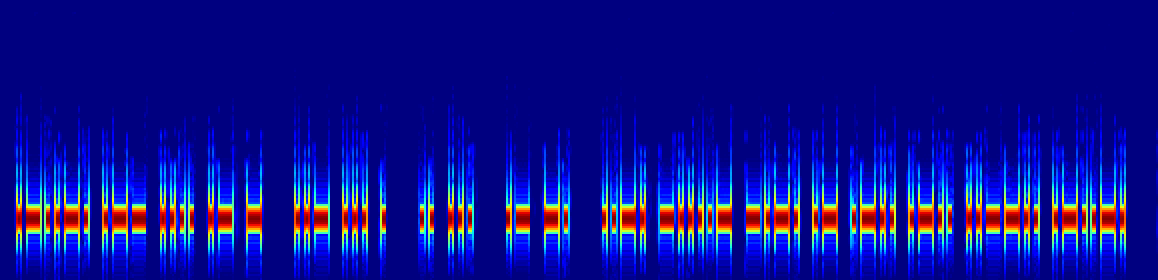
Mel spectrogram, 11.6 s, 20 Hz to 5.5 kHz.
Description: Morse code, heard as a keyed tone, about 25 wpm, 600 Hz. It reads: "WHAT USE IS AN F-CALL?"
